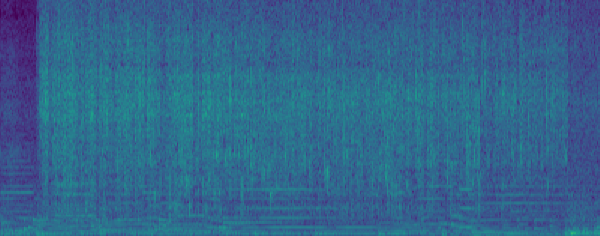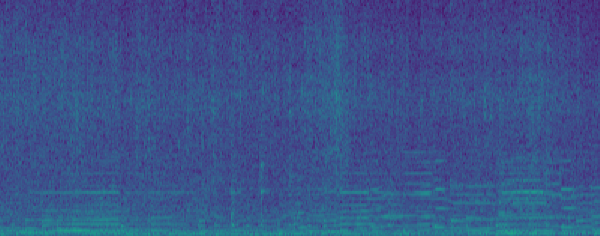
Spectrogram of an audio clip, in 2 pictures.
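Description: Onions and garam masala sizzle and fry steadily in a pan for a chicken gravy, a continuous loud crackling hiss with no voices, the tone shifting slightly partway through as the onions go in.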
